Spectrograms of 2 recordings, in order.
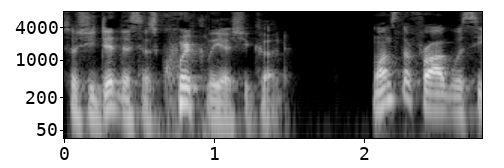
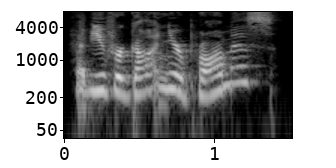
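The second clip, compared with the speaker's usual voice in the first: high, small frog voice; squeaky storybook frog; little frog voice. A narrator's reading. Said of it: "called the frog".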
